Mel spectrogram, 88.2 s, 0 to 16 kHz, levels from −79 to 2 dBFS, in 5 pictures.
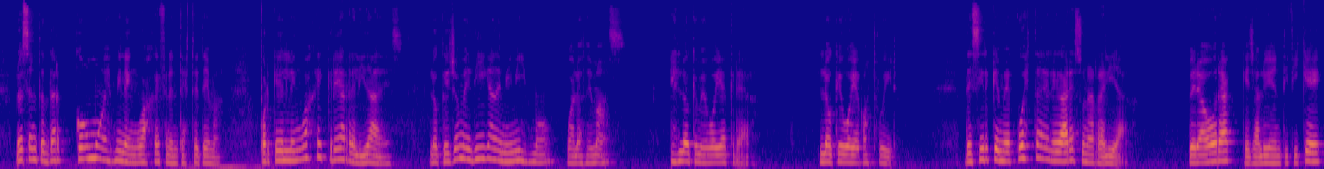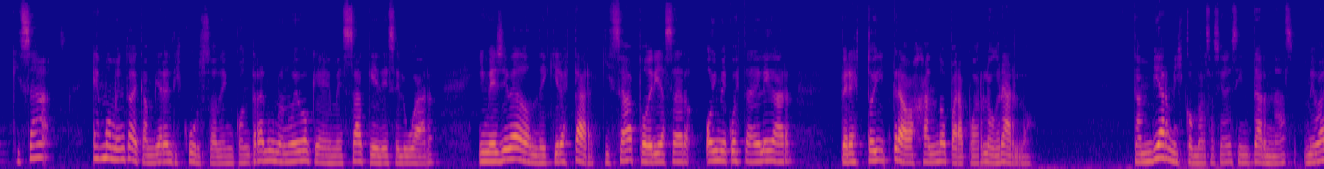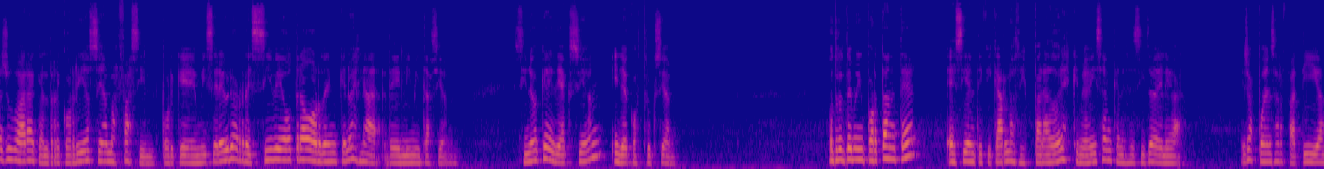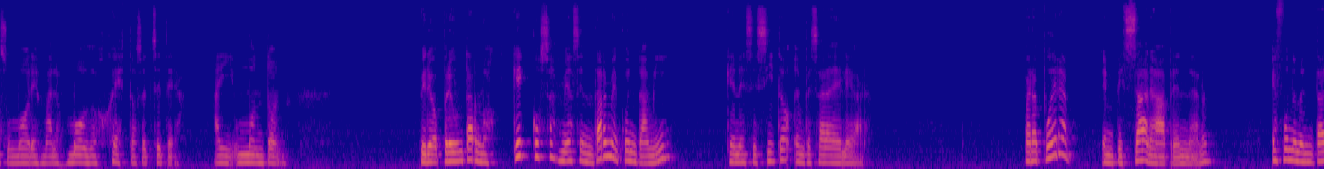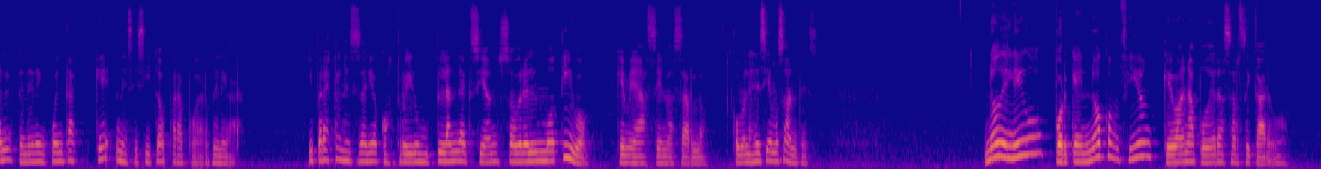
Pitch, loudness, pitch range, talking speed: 175 Hz, -36 LUFS, 150-200 Hz, 145 wpm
